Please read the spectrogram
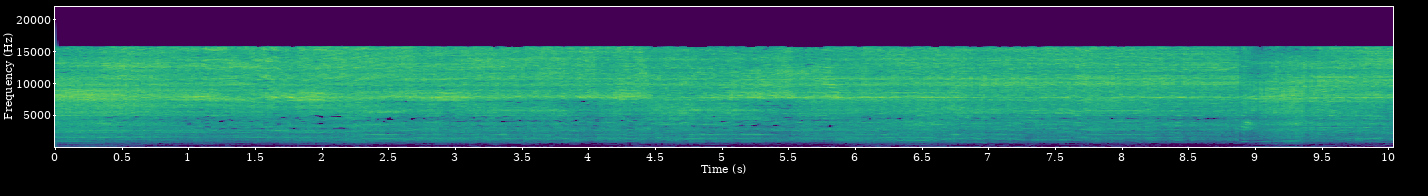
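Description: Angle grinder with a multi-purpose cutting disc cutting through square steel tubing: a steady, high-pitched grinding, its pitch wavering slightly as the load changes.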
